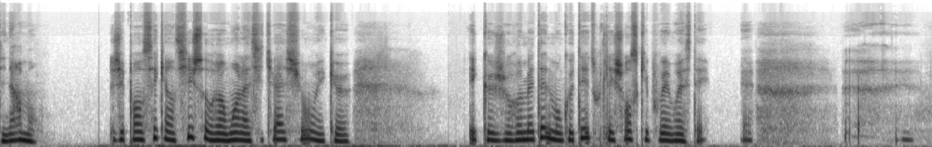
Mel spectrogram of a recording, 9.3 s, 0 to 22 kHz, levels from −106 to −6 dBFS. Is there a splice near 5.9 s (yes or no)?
no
